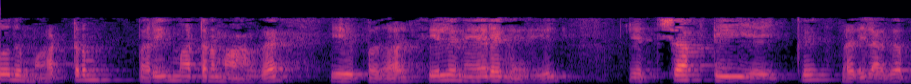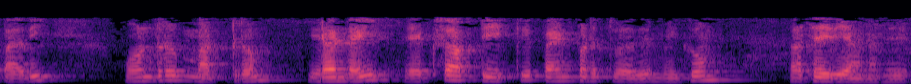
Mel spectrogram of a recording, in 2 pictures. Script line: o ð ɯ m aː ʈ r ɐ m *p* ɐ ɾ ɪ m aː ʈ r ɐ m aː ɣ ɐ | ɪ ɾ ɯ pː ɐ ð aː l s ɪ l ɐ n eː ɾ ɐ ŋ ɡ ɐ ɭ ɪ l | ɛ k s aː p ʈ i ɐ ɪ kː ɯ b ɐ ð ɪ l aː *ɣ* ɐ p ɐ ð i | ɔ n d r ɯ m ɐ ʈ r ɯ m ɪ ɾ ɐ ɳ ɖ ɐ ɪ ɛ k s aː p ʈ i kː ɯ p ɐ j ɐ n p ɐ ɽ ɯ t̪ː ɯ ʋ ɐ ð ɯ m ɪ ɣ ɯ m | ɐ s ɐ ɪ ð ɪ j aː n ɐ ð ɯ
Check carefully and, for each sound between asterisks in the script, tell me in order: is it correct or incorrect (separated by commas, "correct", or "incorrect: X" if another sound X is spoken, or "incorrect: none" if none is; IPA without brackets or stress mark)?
correct, correct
